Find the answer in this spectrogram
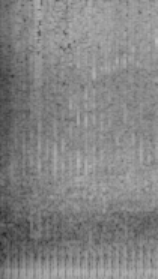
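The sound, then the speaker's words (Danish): A motorcycle engine runs at a motorcycle rally, a loud, rapid, throbbing chain of firing pulses that holds steady throughout. “Men lige med min motorcykel, så... Ej. Den kan jeg nu ikke undvære lyden på.”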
